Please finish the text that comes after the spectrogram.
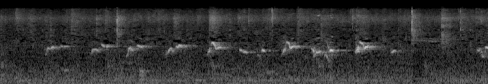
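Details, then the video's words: Rapid 'ropel' morning song from a Sooty-headed bulbul in Indonesia: a lively, uneven chain of short chirping and slurred whistled notes, nearly three each second, with brief louder peaks. "burung trucukan ropel pagi"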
